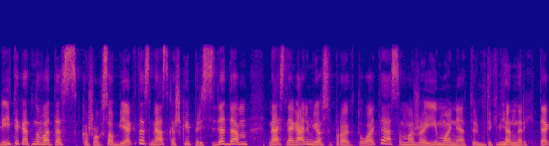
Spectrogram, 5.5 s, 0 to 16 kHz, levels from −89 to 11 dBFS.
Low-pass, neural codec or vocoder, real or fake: 10.8 kHz; none; real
